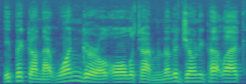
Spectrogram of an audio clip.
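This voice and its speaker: A man's voice: a little high, fairly quick, warm tone. An older man, a retired dancer on a panel, recalling the old days in a matter-of-fact way. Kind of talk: casual panel reminiscence.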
